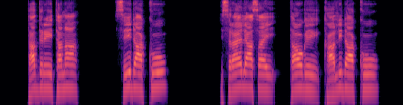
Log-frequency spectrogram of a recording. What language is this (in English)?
Gamo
